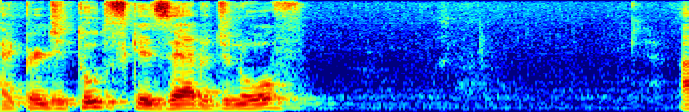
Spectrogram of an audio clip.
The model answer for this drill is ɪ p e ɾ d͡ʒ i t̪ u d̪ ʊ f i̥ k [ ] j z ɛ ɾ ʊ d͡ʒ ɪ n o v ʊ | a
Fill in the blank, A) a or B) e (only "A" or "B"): B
